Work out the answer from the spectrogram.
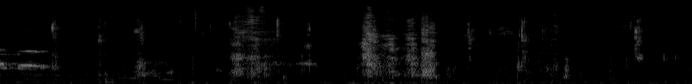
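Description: Faint close-up chewing and biting of people eating chicken curry and rice by hand: irregular wet smacks and crunches, a few louder near the middle.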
